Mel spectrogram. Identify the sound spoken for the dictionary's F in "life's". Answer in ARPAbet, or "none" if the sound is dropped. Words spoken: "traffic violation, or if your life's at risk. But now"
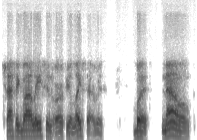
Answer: F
